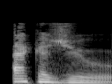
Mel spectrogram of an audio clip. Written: acajou

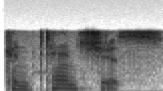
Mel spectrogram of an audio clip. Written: contentious

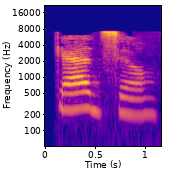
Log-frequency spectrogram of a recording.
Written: gadshill

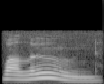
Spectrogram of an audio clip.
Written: Walloon

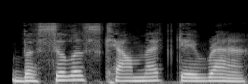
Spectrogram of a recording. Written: bacillus Calmette-Guerin

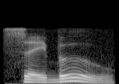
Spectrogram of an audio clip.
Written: Cebu

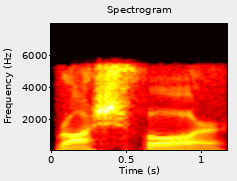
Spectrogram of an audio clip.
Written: Rochefort

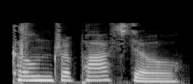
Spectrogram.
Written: contrapposto

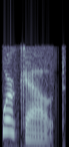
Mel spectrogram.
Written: workout

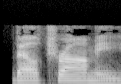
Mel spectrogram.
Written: beltrami

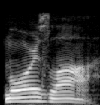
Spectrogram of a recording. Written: Moore's law

